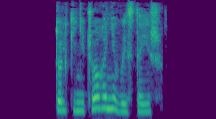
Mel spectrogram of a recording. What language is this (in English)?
Belarusian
